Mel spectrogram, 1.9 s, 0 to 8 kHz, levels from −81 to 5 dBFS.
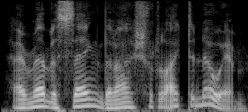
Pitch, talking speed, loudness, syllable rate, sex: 125 Hz, 320 wpm, -18 LUFS, 7.1 syllables/s, male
